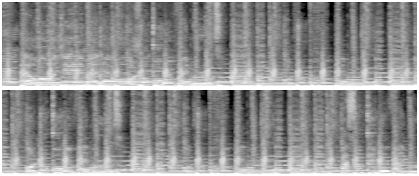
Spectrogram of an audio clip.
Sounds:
Music, Dance music

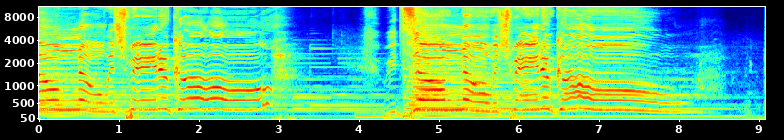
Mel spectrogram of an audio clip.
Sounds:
Music, Electronic tuner, outside, urban or man-made

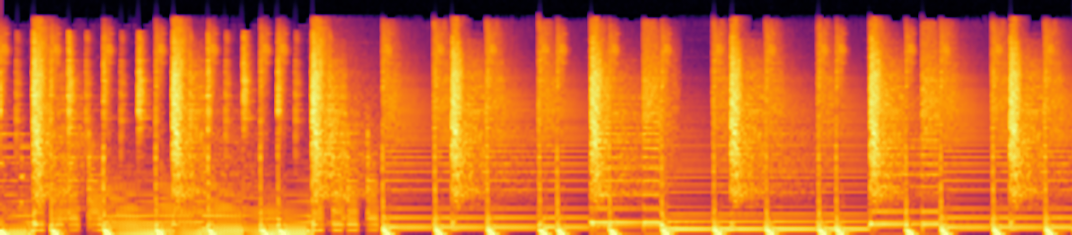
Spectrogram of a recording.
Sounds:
Music

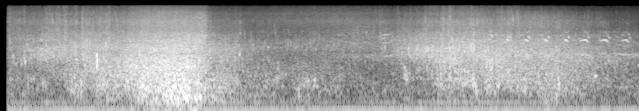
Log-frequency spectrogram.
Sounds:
Ocean

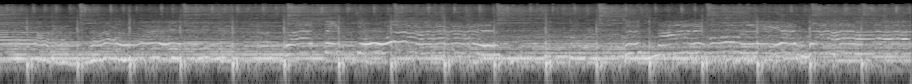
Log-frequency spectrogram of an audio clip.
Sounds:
Music

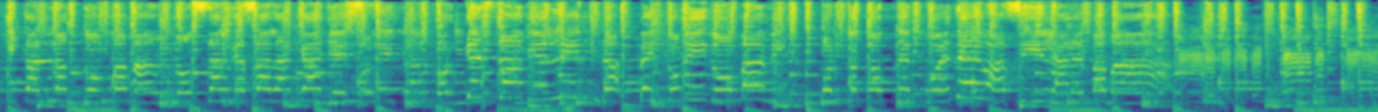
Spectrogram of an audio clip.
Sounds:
Music

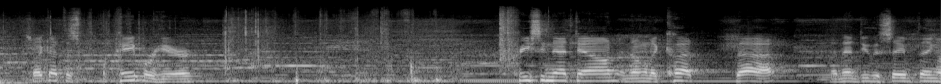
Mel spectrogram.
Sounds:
Speech, Music

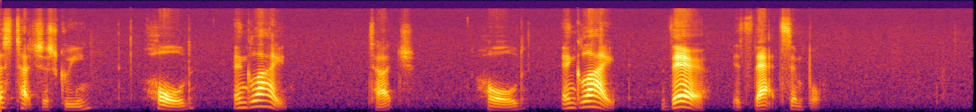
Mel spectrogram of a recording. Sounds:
Speech

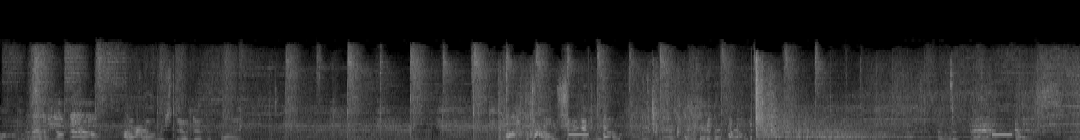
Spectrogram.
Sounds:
Music, Speech

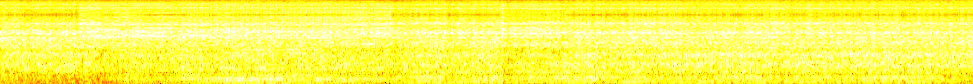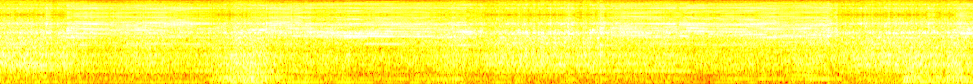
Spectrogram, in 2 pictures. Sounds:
Power tool, Tools

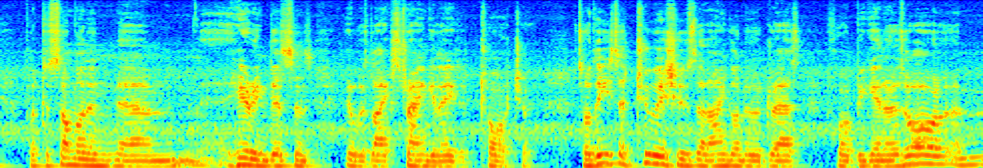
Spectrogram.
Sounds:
Speech, inside a small room

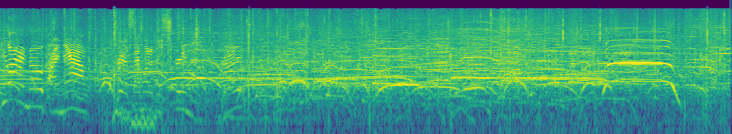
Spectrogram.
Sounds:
Rowboat, Water vehicle, Speech

